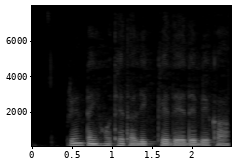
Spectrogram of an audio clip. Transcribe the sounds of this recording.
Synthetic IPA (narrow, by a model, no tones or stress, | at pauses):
pɾɪ̃ɳʈɐĩɦoːt̪ʰet̪aːliːkked̪ed̪eːbeːkaː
